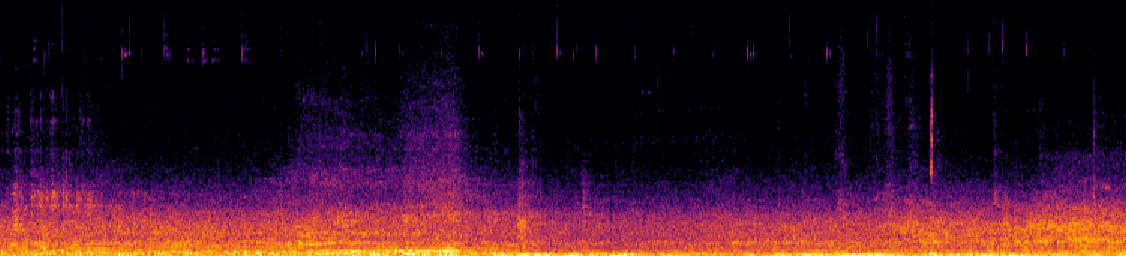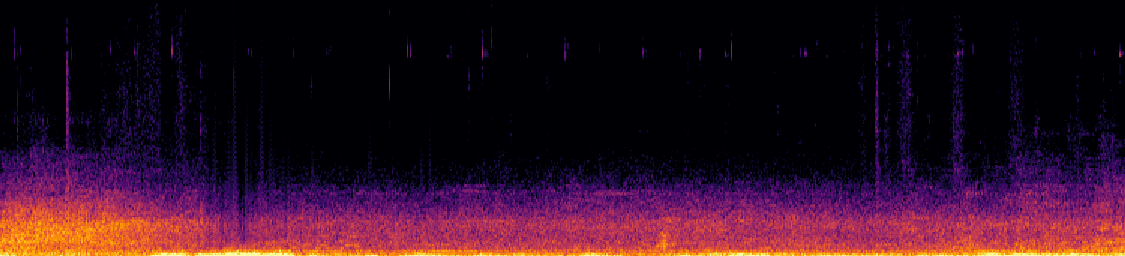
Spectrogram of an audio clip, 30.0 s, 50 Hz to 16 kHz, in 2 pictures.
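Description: City street ambience: a steady hum of traffic and engines, with passers-by talking. A louder low rumble comes about 18 seconds in.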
